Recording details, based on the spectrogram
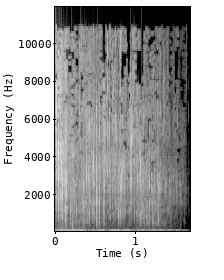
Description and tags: A quick edit and rendered sound effect made from manipulating chicken bones on a high gain. I think of rabid dogs nibbling on the corpses of unfortunate men or a maggot-infested corpse way past it's necromancy date.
